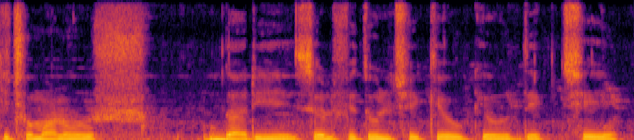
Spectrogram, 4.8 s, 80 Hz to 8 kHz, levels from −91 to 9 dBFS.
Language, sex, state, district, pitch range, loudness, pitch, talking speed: Bengali, male, West Bengal, Alipurduar, 100-110 Hz, -14 LUFS, 105 Hz, 115 wpm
